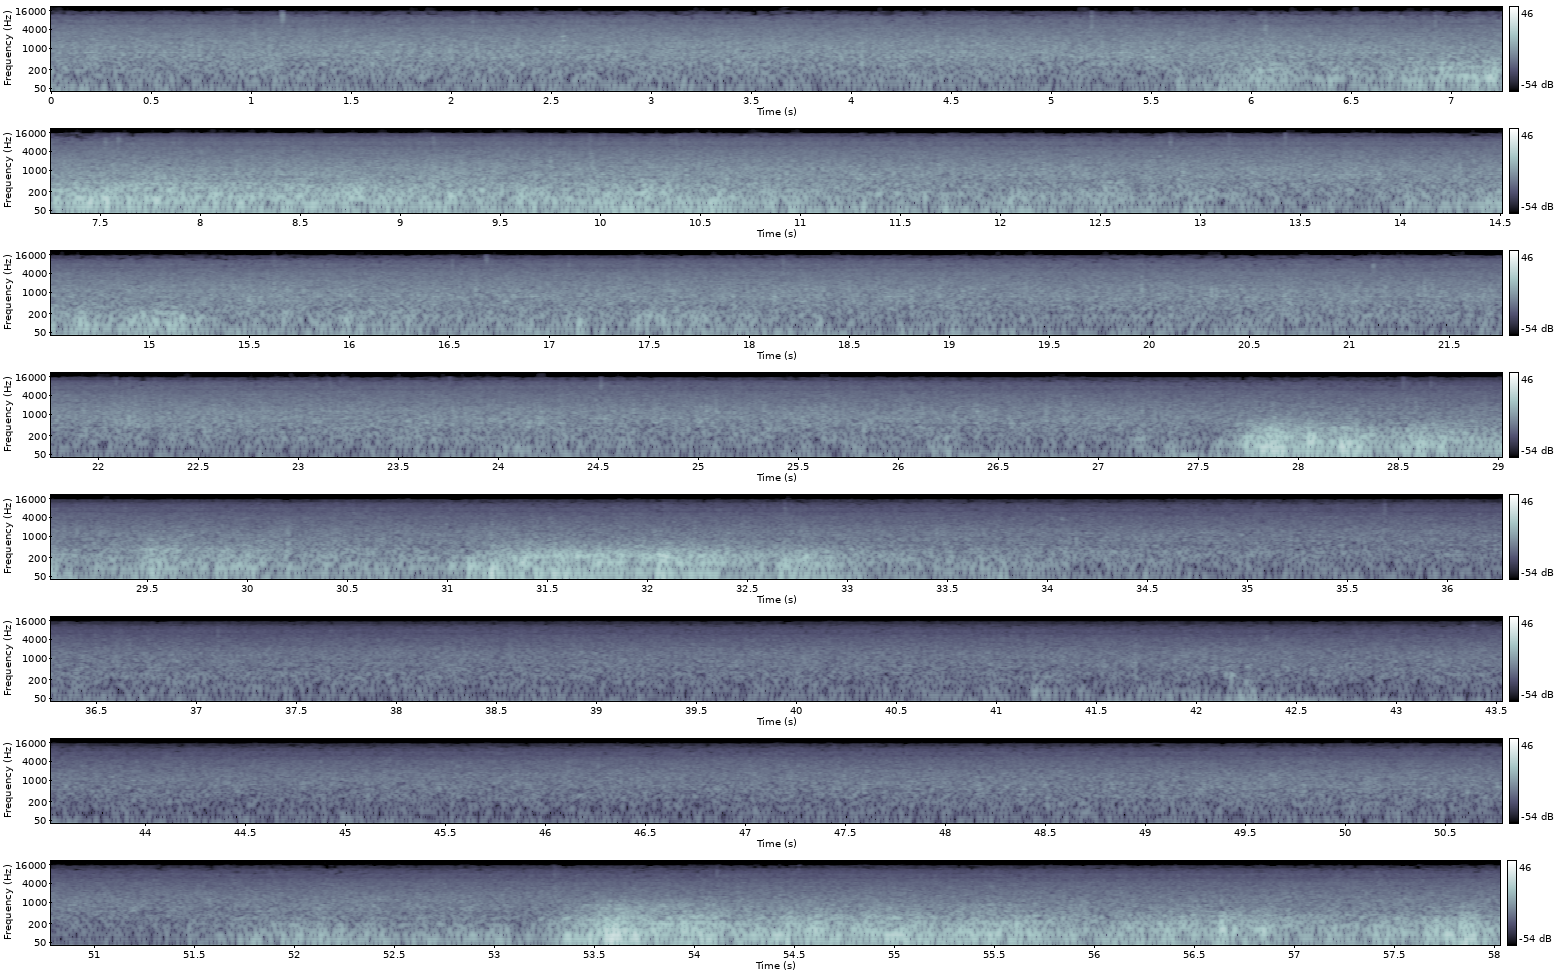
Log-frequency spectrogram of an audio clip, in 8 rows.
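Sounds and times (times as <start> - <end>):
heavy rain: 0.0 - 58.0
rolling thunder: 27.7 - 33.4, 51.8 - 58.0
sharp thunderclap: 53.3 - 57.0.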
